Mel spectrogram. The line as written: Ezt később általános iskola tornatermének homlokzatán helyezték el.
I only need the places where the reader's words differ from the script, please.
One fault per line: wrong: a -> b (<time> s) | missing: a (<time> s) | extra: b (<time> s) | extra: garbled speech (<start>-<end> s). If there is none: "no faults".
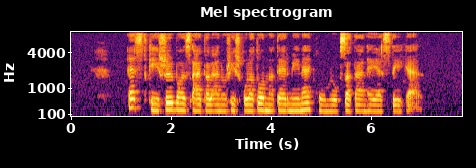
extra: az (2.1 s)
